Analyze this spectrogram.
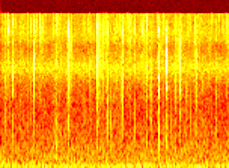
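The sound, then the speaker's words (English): A fire crackles steadily in a grand fireplace with a stone hearth, with irregular sharp pops and snaps over a soft, constant low roar of flames. No one speaks. “A grand fireplace dominates the room, its flames dancing merrily, casting a cozy glow on the stone hearth.”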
